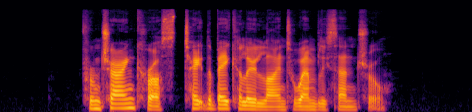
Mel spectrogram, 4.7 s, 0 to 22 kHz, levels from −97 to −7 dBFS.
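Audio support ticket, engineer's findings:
Listened through the speech clip and found nothing to flag, so no faulty component to chase here.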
